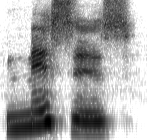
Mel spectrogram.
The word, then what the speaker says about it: Mrs: sir okay and then the mrs is for the married woman that takes her husband's name so that's pronounced misses it means mistress and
